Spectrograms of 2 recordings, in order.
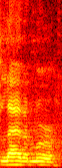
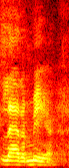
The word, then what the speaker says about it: Latimer: I do want you to know she's been training me to say George Latimer. I say Latimer, and I better not mess up. She's forewarned me, Latimer. Am I saying it right now? Yes. Okay. Mer. Make sure I understand. Mer. You all got it?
